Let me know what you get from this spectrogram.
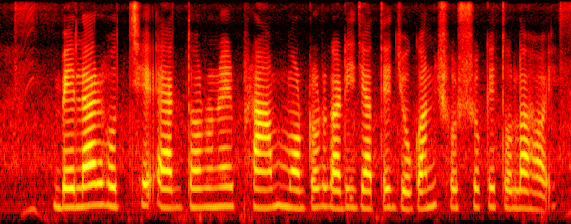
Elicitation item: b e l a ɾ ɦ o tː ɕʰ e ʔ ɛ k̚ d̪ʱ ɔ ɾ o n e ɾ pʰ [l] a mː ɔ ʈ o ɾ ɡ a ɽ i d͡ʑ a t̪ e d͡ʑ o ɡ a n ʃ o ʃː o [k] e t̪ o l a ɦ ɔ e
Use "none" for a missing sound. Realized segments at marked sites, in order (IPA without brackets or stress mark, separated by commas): ɾ, k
